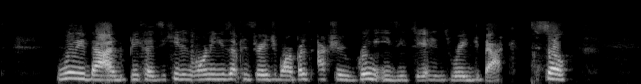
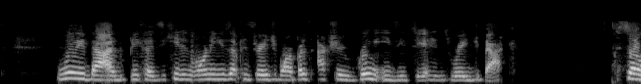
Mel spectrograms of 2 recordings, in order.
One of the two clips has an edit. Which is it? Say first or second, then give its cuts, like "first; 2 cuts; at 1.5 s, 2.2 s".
first; 1 cut; at 5.2 s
